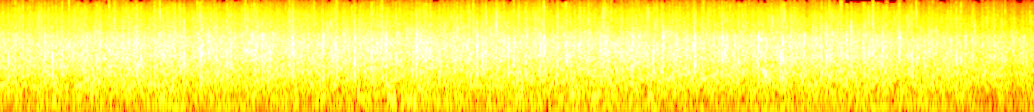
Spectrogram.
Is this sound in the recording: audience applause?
yes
